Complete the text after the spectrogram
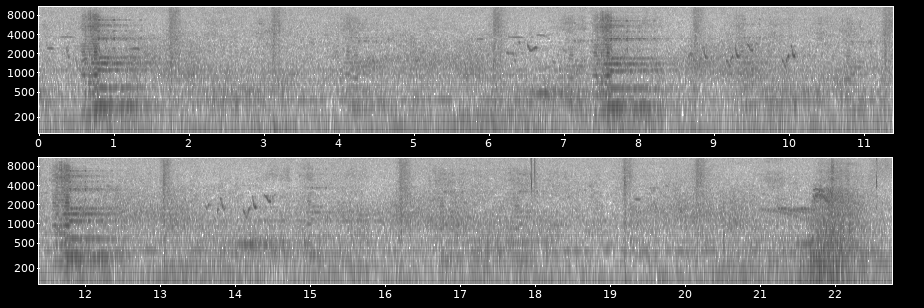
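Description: A small drone whirs steadily as it flies.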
